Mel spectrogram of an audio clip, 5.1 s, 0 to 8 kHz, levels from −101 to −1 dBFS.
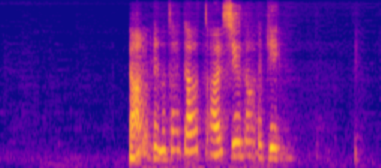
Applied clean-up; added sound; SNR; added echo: neural mask model DeepFilterNet 3.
